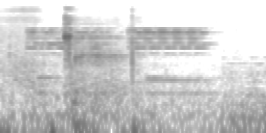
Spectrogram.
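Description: Faint electronic ringing tones that last about a second and a half, with two soft clicks about half a second apart.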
